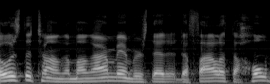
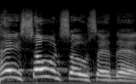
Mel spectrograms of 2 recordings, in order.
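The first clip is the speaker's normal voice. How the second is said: mock sudden high, loud blurt, words tumbling out; 9 semitones higher, 5 dB louder than usual. Telling a story where a young boy calls out to a preacher, retelling a blurted outburst. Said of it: "blurted out".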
